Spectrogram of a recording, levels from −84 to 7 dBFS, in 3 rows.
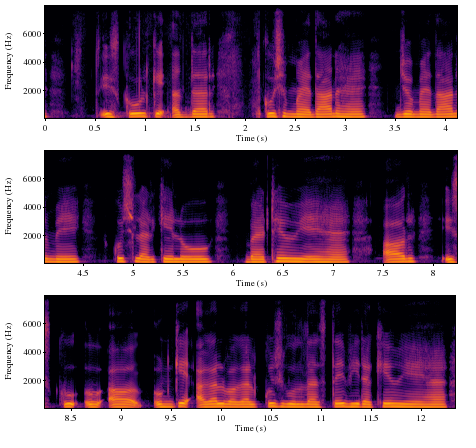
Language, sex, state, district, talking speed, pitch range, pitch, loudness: Hindi, female, Bihar, Jamui, 135 wpm, 175-190 Hz, 180 Hz, -19 LUFS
